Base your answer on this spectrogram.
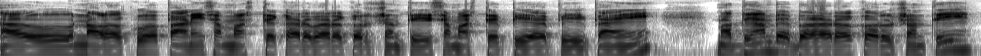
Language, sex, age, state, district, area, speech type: Odia, male, 60+, Odisha, Bhadrak, rural, spontaneous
